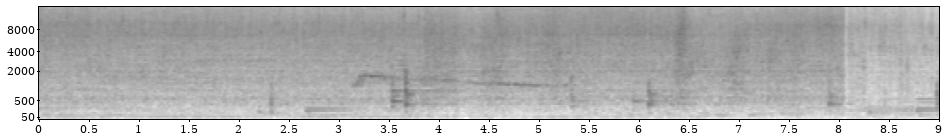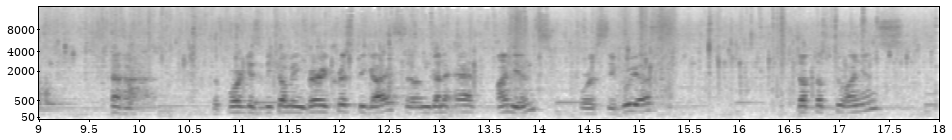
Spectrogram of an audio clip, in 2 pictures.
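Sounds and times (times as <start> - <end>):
pork sizzling in a pan: 0.0 - 18.0
wooden spatula stirring: 3.5 - 8.2.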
